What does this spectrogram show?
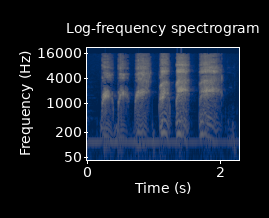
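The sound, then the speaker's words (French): A voice imitates a duck with six nasal quacks in an uneven series, loud, over a steady low hum. “Ça, c'est plus un canard, par exemple.”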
